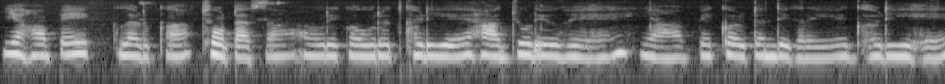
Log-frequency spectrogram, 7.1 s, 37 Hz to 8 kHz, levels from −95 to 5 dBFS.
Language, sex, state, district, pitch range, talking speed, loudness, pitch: Hindi, female, Bihar, West Champaran, 215-235 Hz, 195 wpm, -19 LUFS, 225 Hz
